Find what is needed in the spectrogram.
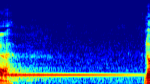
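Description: A steady, pure, mid-pitched tone that holds one pitch without change, heard bare in a pause between words. The tail of the last spoken word fades out just at the start.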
